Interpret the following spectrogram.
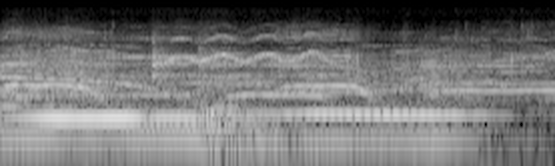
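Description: A live garage-punk band's last sustained guitar notes ringing out as a song ends, fading near the end, while the audience whoops and shouts.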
